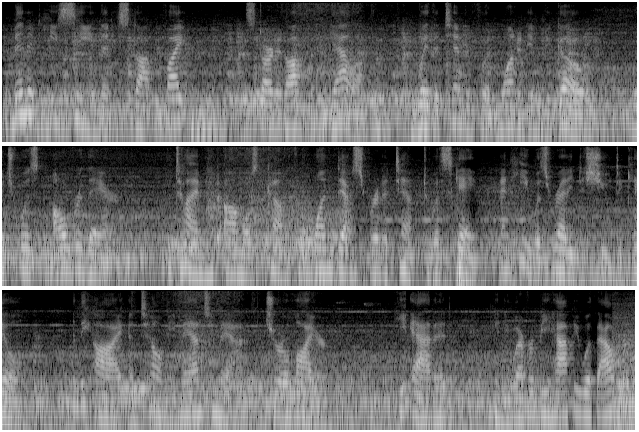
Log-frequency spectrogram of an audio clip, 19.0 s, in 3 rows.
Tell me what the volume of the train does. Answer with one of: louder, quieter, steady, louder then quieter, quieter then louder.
steady.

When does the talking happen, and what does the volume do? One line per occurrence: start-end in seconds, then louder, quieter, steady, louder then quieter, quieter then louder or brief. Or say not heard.
0.0-16.0 steady
16.6-18.9 brief.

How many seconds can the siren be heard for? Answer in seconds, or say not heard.
not heard.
